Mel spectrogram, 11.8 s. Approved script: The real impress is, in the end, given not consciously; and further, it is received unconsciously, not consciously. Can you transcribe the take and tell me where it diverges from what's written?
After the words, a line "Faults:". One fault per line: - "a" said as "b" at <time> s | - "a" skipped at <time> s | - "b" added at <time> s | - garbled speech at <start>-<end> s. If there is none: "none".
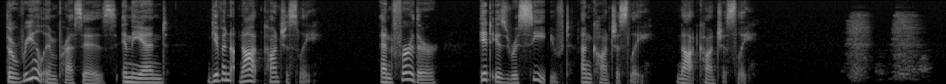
The real impress is, in the end, given not consciously; and further, it is received unconsciously, not consciously.
Faults:
none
